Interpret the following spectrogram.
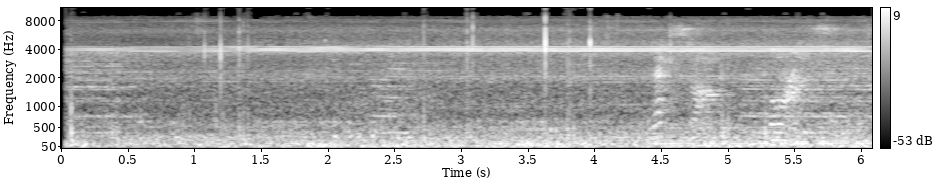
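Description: Caltrain passenger car in motion, heard from inside: a steady low rumble of the train running on the rails, with a thin steady high tone and a few faint clicks.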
